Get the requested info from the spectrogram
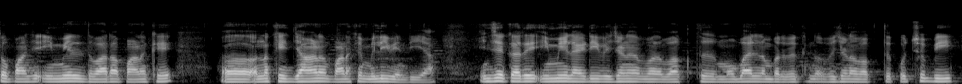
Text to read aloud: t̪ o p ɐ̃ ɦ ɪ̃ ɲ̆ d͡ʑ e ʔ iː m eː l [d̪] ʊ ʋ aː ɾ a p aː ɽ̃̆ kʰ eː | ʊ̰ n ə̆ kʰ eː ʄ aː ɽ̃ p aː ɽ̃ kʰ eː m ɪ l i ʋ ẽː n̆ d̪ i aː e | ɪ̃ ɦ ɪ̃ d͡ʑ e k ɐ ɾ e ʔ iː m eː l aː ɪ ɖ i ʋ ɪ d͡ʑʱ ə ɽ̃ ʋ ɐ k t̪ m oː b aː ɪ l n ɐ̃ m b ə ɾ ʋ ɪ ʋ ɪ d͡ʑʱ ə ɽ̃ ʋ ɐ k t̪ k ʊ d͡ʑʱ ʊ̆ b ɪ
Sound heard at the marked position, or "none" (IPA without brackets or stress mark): d̪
